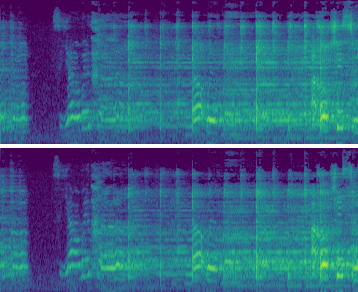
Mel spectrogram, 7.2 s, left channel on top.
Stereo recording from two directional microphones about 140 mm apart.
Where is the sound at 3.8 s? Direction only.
25° left (ahead or behind).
